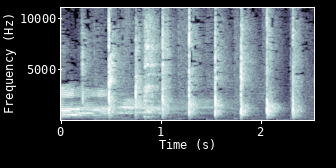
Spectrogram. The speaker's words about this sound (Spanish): Así que bienvenido a LatinoBus en vivo. Un aplauso para nuestro querido invitado.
